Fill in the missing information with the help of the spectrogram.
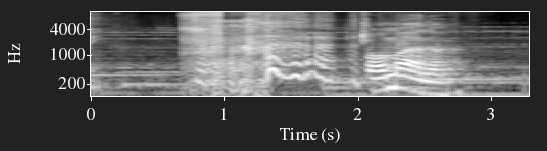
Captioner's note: laugh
